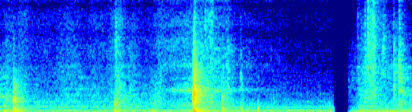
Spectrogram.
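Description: A few faint, short knocks and clicks, the sharpest about two seconds in, with a brief dead dropout in the sound shortly before the end.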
